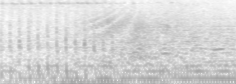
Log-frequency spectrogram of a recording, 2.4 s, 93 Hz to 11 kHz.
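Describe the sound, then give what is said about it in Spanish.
A rapid series of loud explosive bursts fires off in close succession, then blurs into a continuous roaring rumble that stays heavy and constant throughout: five dynamite explosions in Manhattan, New York City, just before midnight on 26 October 1974. “Justo antes de la medianoche, Cinco explosiones acuden a Manhattan.”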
